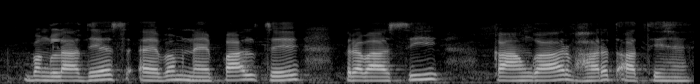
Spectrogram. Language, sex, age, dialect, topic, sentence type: Hindi, male, 31-35, Kanauji Braj Bhasha, agriculture, statement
